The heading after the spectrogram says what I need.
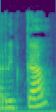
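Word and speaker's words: רבקה: su idioma original esto es en hebreo se pronuncia rica y bueno éste se los voy a copiar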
